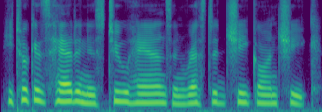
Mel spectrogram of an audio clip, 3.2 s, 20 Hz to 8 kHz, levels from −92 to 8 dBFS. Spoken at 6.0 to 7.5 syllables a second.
No: 4.5 syllables/s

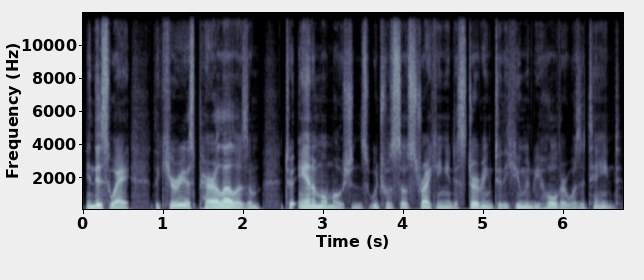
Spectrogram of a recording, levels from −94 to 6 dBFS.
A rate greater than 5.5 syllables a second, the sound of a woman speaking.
No: 6.0 syllables/s; male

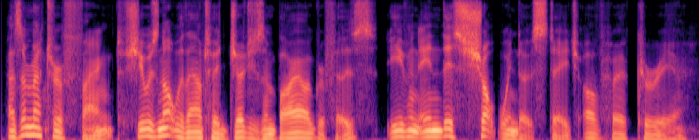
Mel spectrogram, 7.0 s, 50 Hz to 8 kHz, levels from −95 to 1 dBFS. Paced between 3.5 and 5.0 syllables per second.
Yes: 4.7 syllables/s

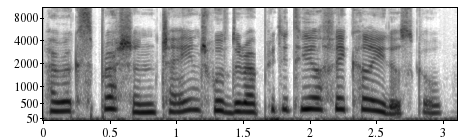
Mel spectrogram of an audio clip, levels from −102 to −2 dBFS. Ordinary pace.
Yes: average, 175 wpm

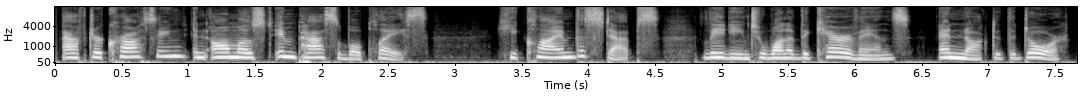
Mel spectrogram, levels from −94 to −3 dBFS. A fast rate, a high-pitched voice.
No: average, 165 wpm; high, 235 Hz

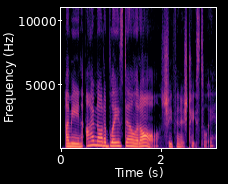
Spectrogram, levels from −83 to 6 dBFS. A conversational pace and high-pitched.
No: fast, 210 wpm; very high, 250 Hz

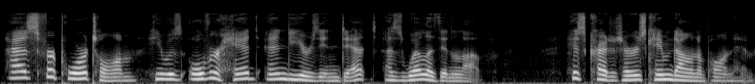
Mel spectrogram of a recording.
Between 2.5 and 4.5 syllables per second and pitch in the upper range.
Yes: 4.2 syllables/s; high, 210 Hz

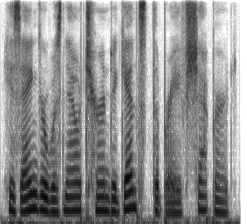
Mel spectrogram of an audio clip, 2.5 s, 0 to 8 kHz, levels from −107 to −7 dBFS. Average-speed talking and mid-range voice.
No: fast, 220 wpm; medium, 175 Hz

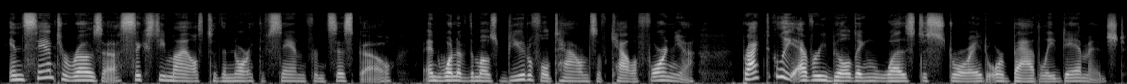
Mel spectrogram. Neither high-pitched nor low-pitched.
Yes: medium, 170 Hz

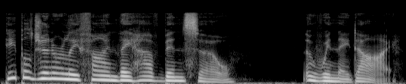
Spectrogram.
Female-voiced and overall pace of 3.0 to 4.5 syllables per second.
Yes: female; 4.4 syllables/s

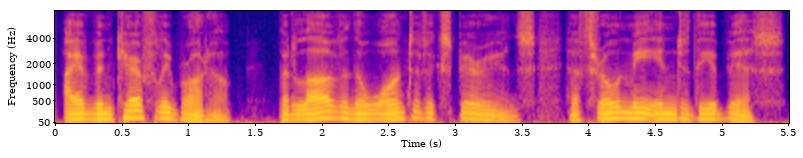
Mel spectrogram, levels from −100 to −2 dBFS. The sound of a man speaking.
Yes: male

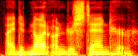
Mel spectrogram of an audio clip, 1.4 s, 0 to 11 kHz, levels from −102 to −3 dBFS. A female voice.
No: male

